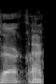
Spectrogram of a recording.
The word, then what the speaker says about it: Akron: Pronouncing your city correctly, which is Akron.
